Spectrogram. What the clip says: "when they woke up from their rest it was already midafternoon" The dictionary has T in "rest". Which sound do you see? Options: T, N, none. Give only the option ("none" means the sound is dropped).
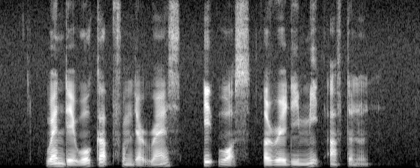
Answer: none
